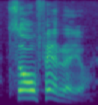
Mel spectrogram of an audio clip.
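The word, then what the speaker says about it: סופר: 서기관으로 번역된 히브리어는 소페르예요. 소페르, 이렇게 로마자를 이렇게 쓰고 우리말로 소페르 또는 소페르, 또 요거하고 조금 다르죠. 요거 있는 거요. 히브리어는 이렇게 쓰나 발음은 똑같습니다. 소페르.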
